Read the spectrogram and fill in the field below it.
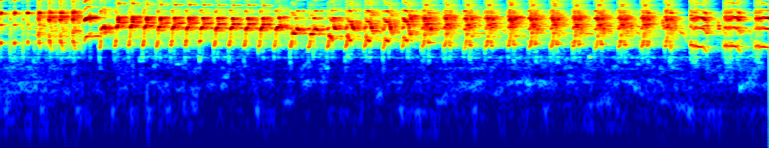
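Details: Female lovebird chattering, the sound used to coax other birds into song; a loud, dense, harsh stream of rapid buzzy notes runs unbroken for several seconds.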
